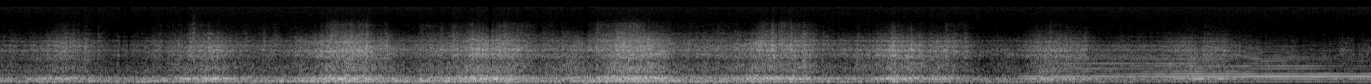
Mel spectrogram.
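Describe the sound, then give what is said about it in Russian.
A train rushes through a station without stopping, giving a loud, steady rumble with rhythmic clattering wheels that swells and eases over the pass. “Москва следует по первому пути без остановки. Внимание, поезд следует без остановки.”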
